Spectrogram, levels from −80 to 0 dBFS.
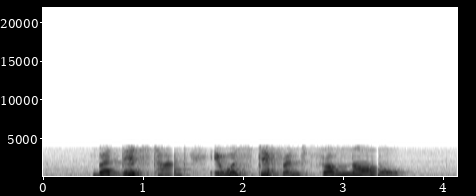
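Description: At 1.26 s and again at 3.30 s the speech briefly holds on a buzzy, slightly frozen tone for about 60 ms before carrying on. Both are packet loss with pitch repetition: a stretch of audio the length of roughly two packets went missing, and the receiver filled each gap by looping the last pitch period and fading it. The G.711 telephone band stays intact through both repairs.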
